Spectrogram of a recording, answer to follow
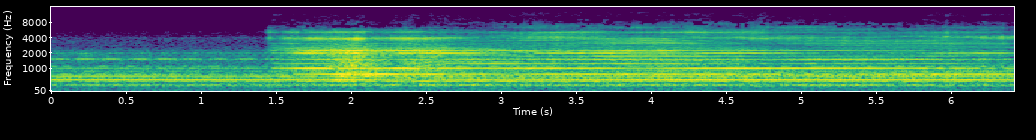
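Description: Delta jointer running with a steady whine, then from about a second and a half in its cutterhead planing the edge of a curved hardwood lamination, a louder, noisier cutting sound over the whine.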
